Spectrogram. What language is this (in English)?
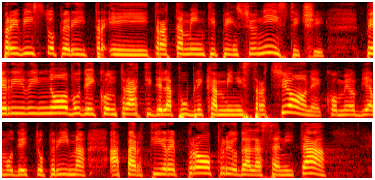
Italian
